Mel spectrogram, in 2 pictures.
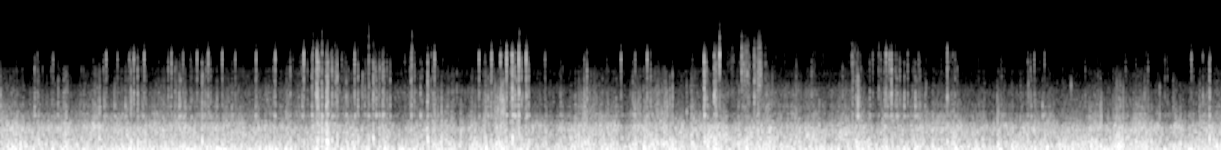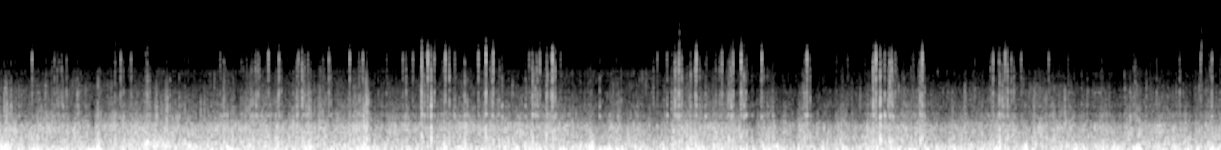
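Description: Mountain bike rolling over a gravel track, its tyres rumbling steadily, with wind buffeting the camera microphone and frequent short rattles and clicks from the bike over the stones.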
